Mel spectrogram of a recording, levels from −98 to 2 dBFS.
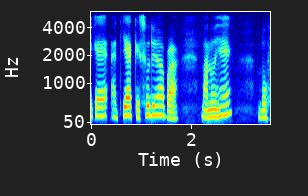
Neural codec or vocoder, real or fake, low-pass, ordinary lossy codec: autoencoder, 48 kHz, 32 numbers a frame, DAC-VAE, trained on Japanese speech; fake; 5.4 kHz; none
